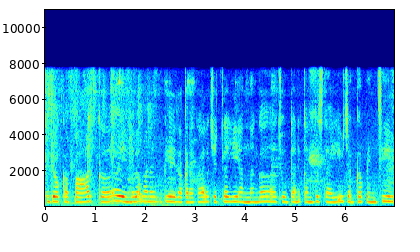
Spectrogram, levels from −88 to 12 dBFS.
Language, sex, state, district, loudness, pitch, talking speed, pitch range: Telugu, female, Andhra Pradesh, Srikakulam, -18 LUFS, 270 Hz, 120 wpm, 255-275 Hz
